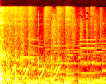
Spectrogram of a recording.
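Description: Online slot machine game audio: a steady low music backing with a run of short rising blips, about five in the first second, as the reels spin and settle.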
